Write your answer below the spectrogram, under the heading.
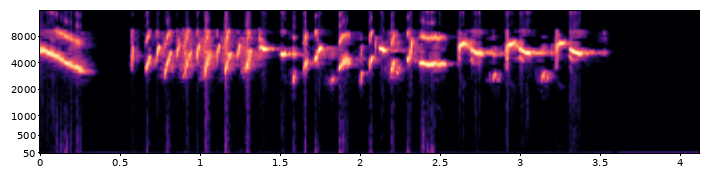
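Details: European goldfinch from Algeria singing: a downslurred whistle, a brief pause, then a rapid, tinkling run of high twittering notes and liquid trills that ends in a few clear repeated whistles.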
